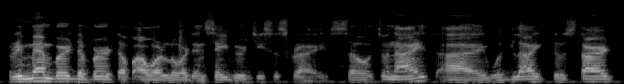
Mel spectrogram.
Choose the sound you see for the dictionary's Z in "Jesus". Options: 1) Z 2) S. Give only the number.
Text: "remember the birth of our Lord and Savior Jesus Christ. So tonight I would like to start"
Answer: 2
